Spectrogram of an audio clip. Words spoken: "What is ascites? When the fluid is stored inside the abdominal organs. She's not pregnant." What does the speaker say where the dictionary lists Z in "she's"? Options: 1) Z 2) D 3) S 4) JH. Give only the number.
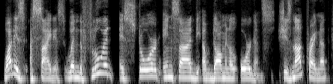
1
